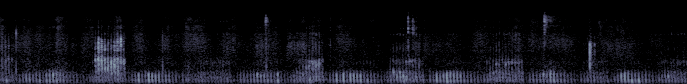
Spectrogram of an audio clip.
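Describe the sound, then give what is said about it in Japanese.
A cat purring, a soft, faint, rumbling purr in a steady rhythm of repeated breathing cycles, heard alone without talk. “大丈夫、ゴロゴロ言うとるわ。聞こえますか猫エンジン。”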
